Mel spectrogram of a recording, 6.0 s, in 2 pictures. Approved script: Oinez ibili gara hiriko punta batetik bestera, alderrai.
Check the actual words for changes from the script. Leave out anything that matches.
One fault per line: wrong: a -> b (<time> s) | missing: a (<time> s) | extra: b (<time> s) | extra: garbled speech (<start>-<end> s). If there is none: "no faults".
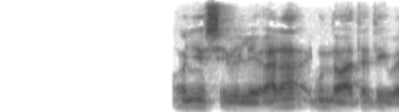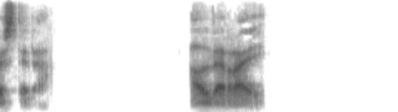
missing: hiriko (2.2 s)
